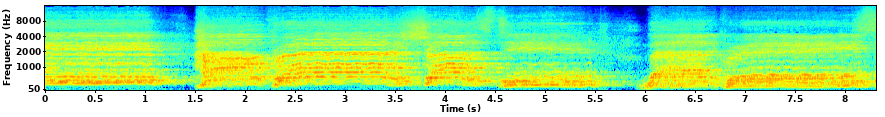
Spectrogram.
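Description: Unaccompanied choir singing slow phrases in harmony. A held chord dies away about a second in, with fresh phrases starting at about a second and a half and again at six seconds.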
